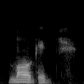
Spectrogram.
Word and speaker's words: mortgage: So it's spelt mortgage, but we say mortgage. So the T is silent.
